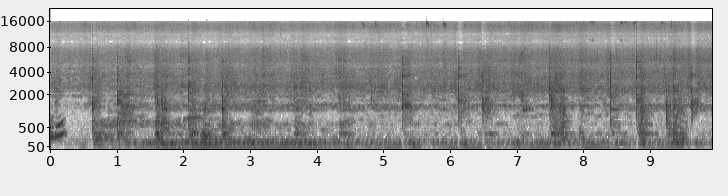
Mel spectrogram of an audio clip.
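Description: Steel spoon stirring and scraping boiled chickpeas and potato chunks through masala in a metal kadhai, with repeated irregular scrapes over a steady low sizzle of the masala frying.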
